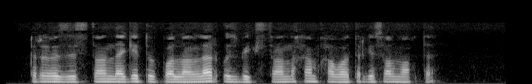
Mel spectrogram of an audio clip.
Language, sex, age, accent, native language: Uzbek, male, 18-24, Surxondaryo, Uzbek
